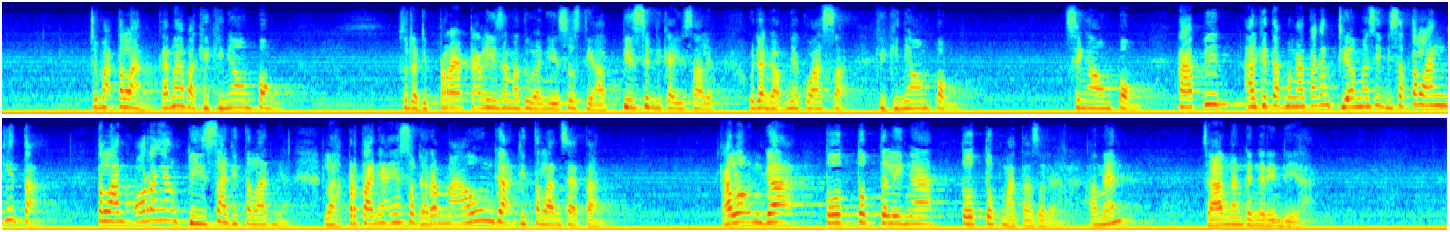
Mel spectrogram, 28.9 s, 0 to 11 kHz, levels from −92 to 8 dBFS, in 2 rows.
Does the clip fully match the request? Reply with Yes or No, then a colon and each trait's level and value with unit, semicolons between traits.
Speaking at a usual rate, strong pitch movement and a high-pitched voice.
Yes: average, 110 wpm; wide, 8.2 semitones; high, 195 Hz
